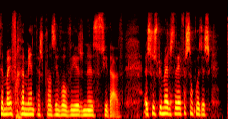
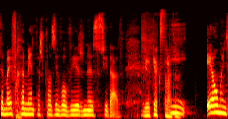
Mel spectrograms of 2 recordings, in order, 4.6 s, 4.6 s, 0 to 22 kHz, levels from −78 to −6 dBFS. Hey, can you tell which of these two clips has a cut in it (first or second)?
second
